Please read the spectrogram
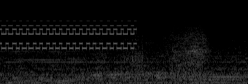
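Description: Mobile phone giving a high, buzzing electronic tone as a call is placed; it cuts off suddenly about one and a half seconds in.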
